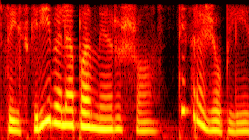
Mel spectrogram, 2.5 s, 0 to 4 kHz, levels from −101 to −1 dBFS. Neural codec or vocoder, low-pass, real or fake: none; 3.6 kHz; real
